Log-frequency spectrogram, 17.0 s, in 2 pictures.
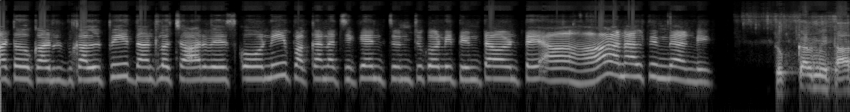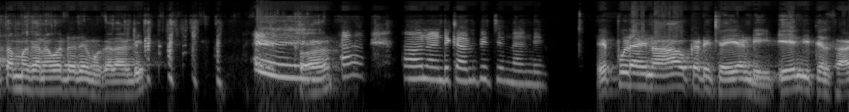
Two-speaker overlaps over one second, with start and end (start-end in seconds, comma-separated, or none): none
